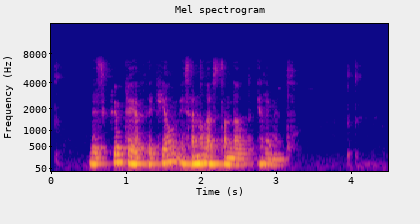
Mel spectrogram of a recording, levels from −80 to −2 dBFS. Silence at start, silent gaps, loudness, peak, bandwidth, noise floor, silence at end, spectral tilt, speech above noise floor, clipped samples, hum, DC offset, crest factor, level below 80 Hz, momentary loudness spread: 0.5 s; none; -22 LUFS; -6 dBFS; 7 kHz; -66 dBFS; 1.3 s; -9 dB/octave; 45 dB; under 0.1%; none; under 0.1%; 16 dB; -48 dBFS; 11 LU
